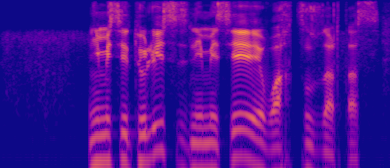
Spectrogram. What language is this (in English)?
Kazakh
